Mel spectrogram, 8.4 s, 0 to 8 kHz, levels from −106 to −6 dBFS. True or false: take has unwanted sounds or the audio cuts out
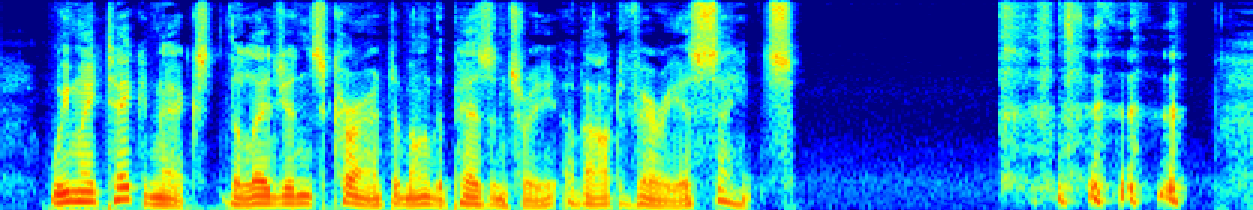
true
